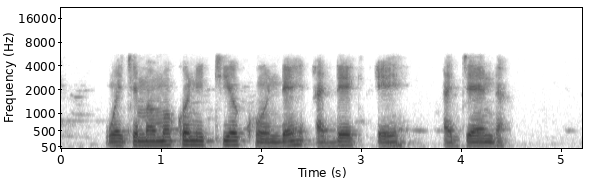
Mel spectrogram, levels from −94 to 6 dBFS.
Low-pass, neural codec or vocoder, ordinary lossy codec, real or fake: 5.4 kHz; none; Opus, 16 kbps; real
